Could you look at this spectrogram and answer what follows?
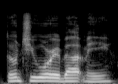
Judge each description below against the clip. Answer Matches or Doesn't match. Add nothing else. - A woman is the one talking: Doesn't match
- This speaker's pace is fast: Matches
